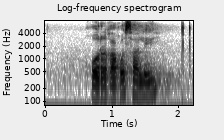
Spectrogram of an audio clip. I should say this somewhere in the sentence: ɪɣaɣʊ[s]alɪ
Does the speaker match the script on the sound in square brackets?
yes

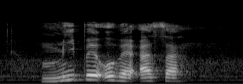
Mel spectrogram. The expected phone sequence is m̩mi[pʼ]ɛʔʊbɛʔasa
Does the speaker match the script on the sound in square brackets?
yes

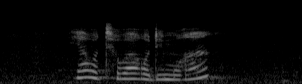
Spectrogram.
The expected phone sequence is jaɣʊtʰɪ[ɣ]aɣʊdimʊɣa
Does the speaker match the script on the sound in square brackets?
no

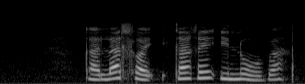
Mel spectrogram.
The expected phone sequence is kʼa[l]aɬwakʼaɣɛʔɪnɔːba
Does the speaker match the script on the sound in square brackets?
yes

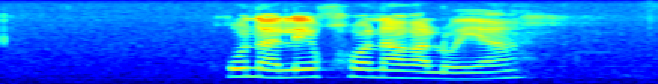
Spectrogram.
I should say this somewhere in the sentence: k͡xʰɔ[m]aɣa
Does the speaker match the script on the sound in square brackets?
no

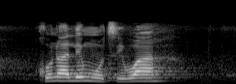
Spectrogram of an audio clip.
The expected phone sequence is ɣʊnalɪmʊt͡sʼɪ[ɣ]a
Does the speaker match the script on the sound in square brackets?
no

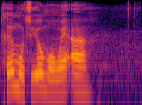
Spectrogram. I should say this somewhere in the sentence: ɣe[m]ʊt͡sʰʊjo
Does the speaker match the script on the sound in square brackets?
yes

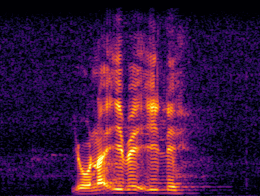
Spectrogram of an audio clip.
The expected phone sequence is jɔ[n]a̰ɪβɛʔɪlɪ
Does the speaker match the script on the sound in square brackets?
yes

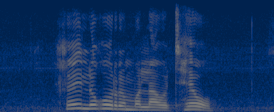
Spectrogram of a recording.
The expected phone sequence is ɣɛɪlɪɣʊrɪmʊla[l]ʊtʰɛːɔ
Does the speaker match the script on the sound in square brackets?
no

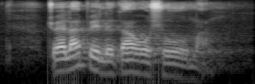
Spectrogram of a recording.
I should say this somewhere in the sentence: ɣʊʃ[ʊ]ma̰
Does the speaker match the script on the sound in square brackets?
no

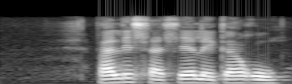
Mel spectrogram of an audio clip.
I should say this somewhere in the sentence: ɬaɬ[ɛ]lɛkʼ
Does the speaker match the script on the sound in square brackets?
yes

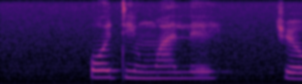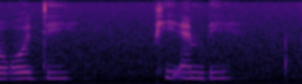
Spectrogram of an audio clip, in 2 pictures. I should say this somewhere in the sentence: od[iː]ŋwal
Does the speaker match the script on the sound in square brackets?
no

